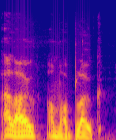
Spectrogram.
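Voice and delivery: a hint of a British accent on bloke; mock British. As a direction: toss off a jokey British greeting. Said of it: "I said the word bloke".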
